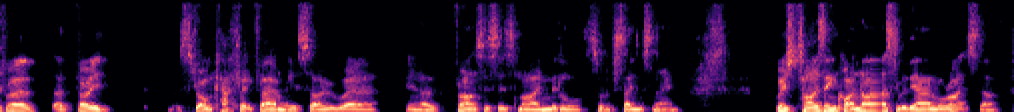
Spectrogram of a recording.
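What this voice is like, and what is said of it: Hoarse, croaky voice. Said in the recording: “I've got a frog in my throat. ... I'm coming down with something right now. So excuse me if I start hacking away.”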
